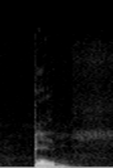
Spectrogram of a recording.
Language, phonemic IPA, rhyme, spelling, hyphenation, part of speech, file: Dutch, /pɑlm/, -ɑlm, palm, palm, noun, Nl-palm.ogg
- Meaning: 1. palm (tropical tree of the family Palmae) 2. a palm, the flat (middle part of the hand)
